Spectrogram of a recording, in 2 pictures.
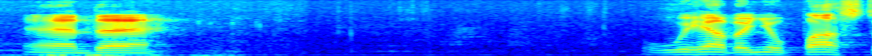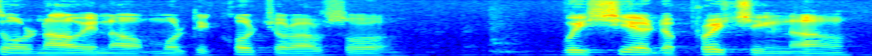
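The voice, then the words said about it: Non-native English accent. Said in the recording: “I hope you will understand my uh, new accents”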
